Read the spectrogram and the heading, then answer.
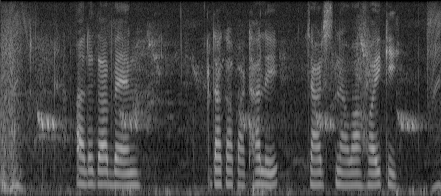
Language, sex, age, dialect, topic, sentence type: Bengali, female, 18-24, Rajbangshi, banking, question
